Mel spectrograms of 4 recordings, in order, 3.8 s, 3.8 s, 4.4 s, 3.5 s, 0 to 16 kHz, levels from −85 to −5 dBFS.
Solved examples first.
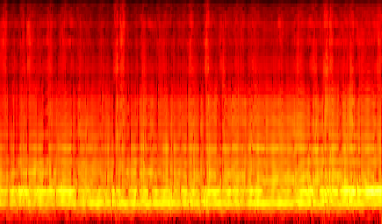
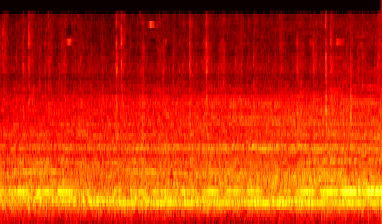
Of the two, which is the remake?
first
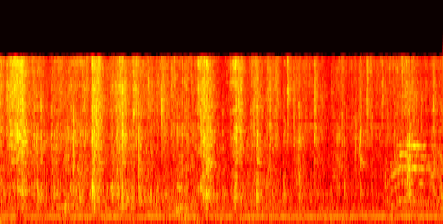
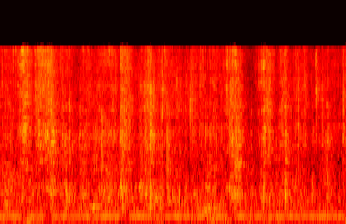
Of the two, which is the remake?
first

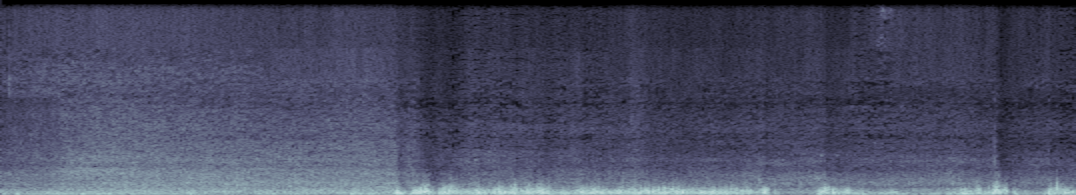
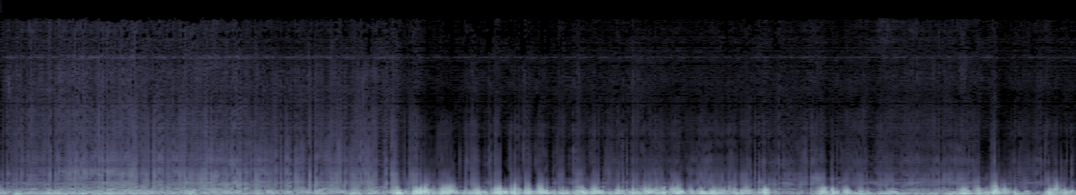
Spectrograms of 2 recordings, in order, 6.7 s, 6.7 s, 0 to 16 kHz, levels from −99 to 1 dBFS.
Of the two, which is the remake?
second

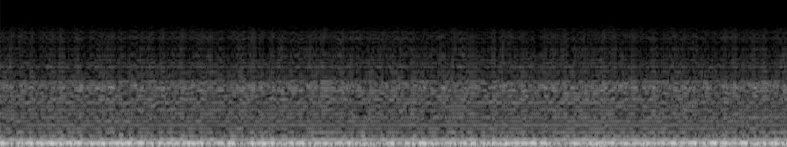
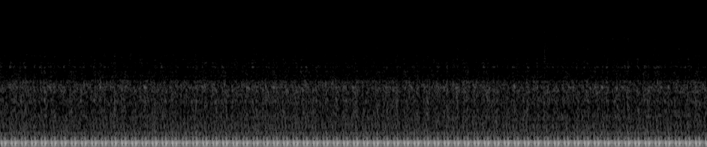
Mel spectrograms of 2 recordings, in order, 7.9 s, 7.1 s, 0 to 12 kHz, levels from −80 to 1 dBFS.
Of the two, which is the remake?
first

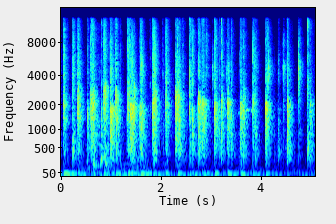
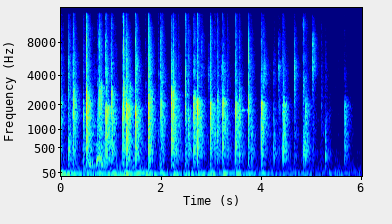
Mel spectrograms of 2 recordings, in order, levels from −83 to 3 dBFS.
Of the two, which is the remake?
second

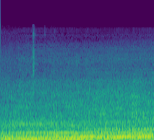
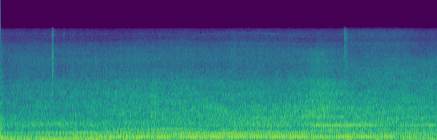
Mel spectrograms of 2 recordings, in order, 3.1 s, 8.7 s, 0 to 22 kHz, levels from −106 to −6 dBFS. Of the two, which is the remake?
second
